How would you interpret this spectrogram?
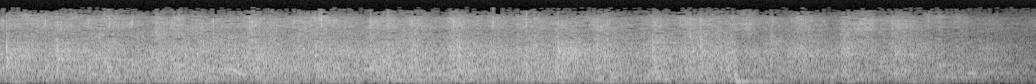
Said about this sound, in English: So those are the fellow UN diplomats stomping their feet and banging their desks to stop the Israeli representative from talking.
